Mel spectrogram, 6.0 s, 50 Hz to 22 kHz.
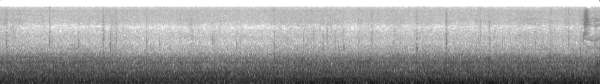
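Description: Steady road and engine noise inside the cabin of a Mazda Biante (2.0-litre SkyActiv petrol engine with a 6-speed automatic) cruising on a city road. It grows slightly louder in the second half.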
